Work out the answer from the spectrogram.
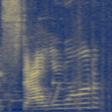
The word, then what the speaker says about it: Stallord: Ag is the home of Stallard. It sure is. And I'm aware that his name is supposed to be Stallord, but what if I pronounce it like Malard?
